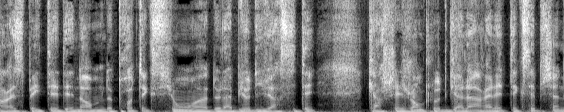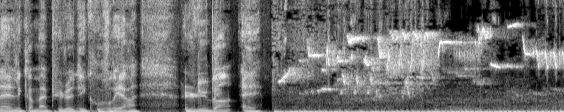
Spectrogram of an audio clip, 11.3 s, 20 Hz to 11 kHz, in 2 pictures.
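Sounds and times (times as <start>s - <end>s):
speech: 0.1s - 9.6s
birds singing on a rural property along a river: 8.4s - 11.2s
steady low rumble: 8.4s - 11.2s.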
